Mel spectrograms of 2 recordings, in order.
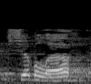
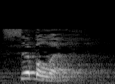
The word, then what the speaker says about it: Shibboleth: And so so they would say to him, "Say Shibboleth," and he would say Sibboleth. He'd leave the H out. He couldn't say Shibboleth. It was Sibboleth.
